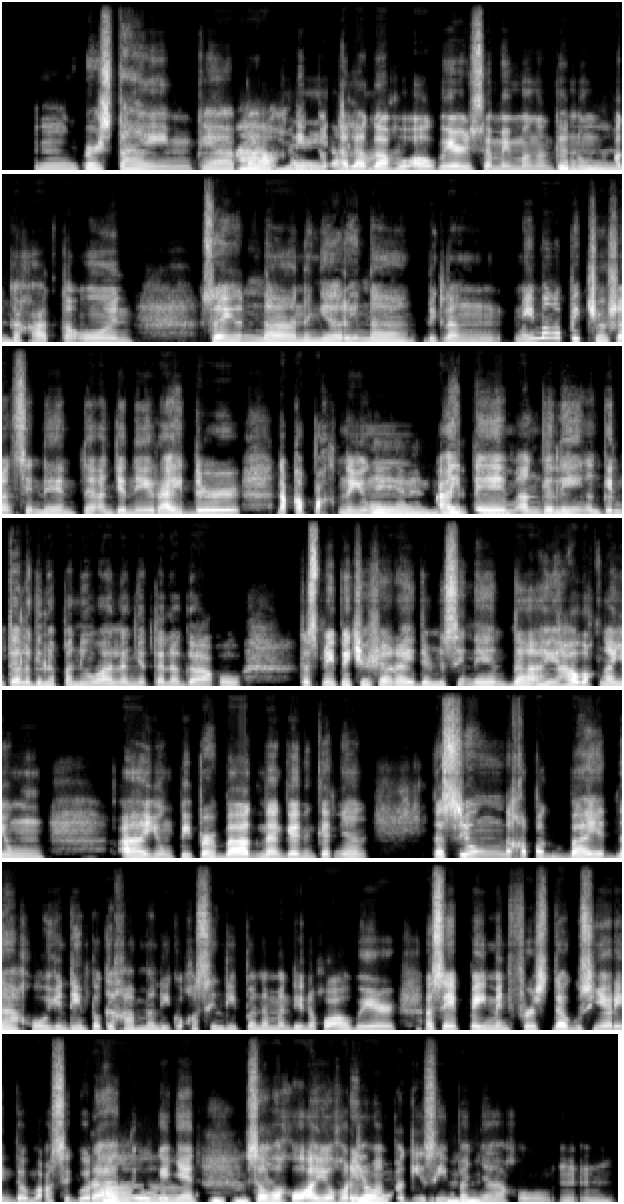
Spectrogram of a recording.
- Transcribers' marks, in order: tapping; other background noise
- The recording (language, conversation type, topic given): Filipino, podcast, Paano ka makakaiwas sa mga panloloko sa internet at mga pagtatangkang nakawin ang iyong impormasyon?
